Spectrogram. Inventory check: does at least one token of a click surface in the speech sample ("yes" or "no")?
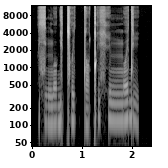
yes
